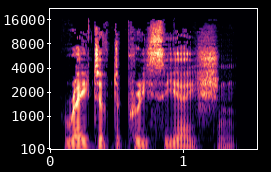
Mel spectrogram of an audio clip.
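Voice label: "rate of depreciation", British English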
